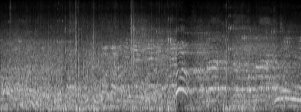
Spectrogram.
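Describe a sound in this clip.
A crowd of young men and women shouts and cheers in a large echoing hall.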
